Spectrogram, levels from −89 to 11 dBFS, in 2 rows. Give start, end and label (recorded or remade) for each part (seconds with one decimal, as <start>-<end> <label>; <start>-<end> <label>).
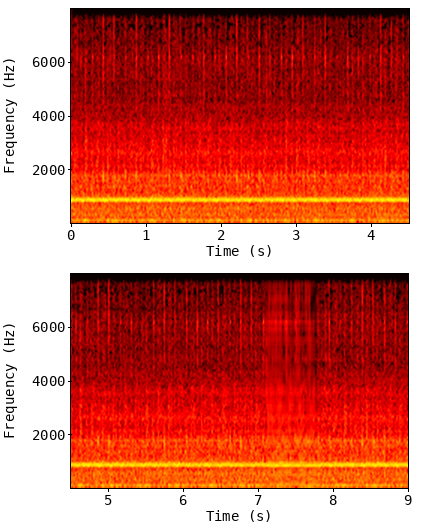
0.0-7.1 recorded; 7.1-7.8 remade; 7.8-9.0 recorded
